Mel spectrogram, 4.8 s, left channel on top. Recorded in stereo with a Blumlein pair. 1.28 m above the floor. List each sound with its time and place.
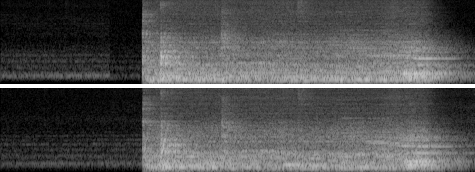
1.4 s a sliding door: 70° left, 4 m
